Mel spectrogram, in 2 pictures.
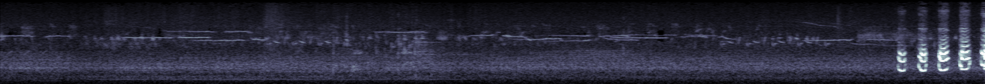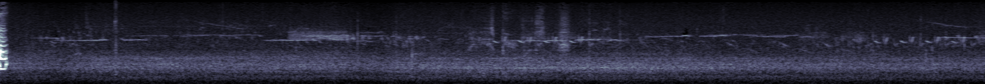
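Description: Wild turkey gobbling once about halfway through: a loud, rapid rattling call of about five quick pulses, lasting under two seconds.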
